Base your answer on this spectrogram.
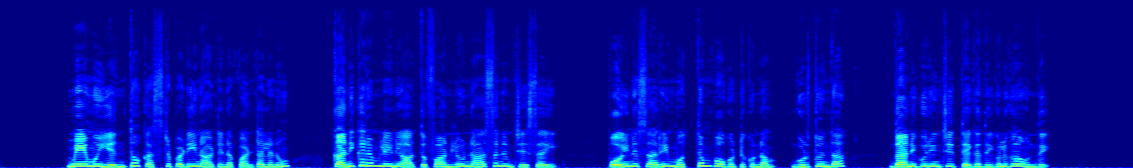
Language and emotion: Telugu, fearful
